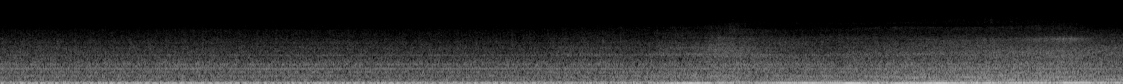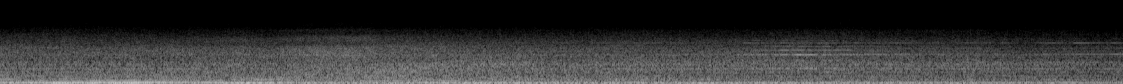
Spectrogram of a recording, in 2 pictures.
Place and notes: neoscenes: painting the street at night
